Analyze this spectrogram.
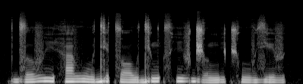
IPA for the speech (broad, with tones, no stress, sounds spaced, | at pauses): d͡z ɤ˨˦ v i˦˨ h a˦ v w u˨˦ dʲ ɛ˦ t͡s ɔː˨ w dʲ u˦ ŋ t͡sʰ i˦ v d͡ʒ ɤ˨ ŋ i˨ t͡ʃʰ uː˨ v zʲ e˨ v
